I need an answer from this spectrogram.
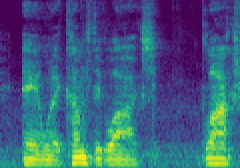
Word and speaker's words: Glocks: And when it comes to Glocks rhyme with stock, and I keep my Glocks stock.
